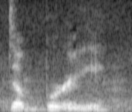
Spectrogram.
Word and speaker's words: debris: It's actually pronounced debris.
